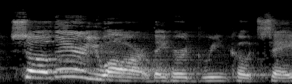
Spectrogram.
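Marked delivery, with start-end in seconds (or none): 0.1-1.5 loud, drawn-out gruff greeting, pitched up; loud, slow, high-pitched gruff hail. A narrator's reading. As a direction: greet him gruffly and informally. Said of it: "His voice was gruff as usual".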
